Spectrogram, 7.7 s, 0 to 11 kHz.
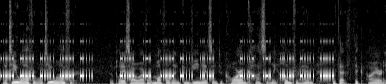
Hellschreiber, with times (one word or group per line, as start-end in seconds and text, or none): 0.0-1.9 ODPZL
2.4-4.3 RIGLX
4.8-6.7 NIXFS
